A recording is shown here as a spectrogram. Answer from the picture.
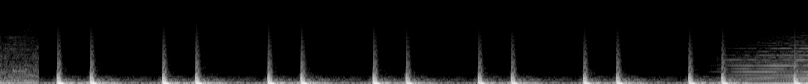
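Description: Heartbeat sound effect: paired low thumps, lub-dub, about once a second, seven times, over a low hum. Background music fades in near the end.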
